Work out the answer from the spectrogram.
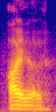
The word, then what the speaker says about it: Euler: Now these equations are known as Euler's equation. They are known as Euler's, pronounced as OILER, Euler's equations.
